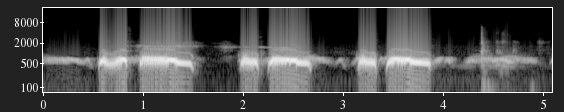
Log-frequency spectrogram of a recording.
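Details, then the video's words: Cooing of a spotted dove used to lure others, loud 'thúc gù' style: three rhythmic phrases, each a short coo then a longer falling coo, with faint soft humming between and a brief click near the end. "Tiếng chim cu gáy kích bổi { THÚC GÙ, GÁY GỌI, ĐỦ BÀI, GIỌNG TO } CU ĐẤT THÚC GÙ GIỌNG BÀI BẢN"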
